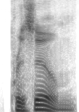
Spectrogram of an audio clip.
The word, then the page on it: presume: American English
